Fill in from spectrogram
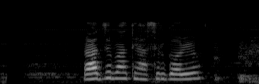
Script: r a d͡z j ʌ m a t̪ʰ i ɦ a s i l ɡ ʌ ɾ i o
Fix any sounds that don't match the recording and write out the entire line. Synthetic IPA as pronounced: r a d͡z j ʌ m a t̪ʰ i ɦ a s i l ɡ ʌ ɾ j o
